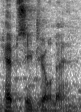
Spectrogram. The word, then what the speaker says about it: Pepsi-Cola: Only the names they were known by then, in keeping with Turkish pronunciation, were Joja-Jola and Pepsi-Jola.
